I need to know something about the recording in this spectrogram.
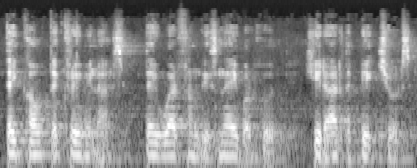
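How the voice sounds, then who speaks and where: Male narrator, dark flat delivery, measured and reflective scripted storytelling, echoey room with faint noise. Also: sits low, creaky. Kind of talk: slow scripted first-person narration, spoken-word art piece. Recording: echoey long reverb, faint hiss.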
